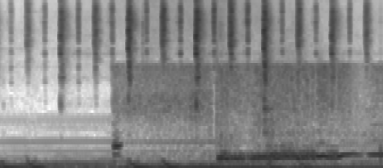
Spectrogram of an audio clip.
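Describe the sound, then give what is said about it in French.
A car engine struggles and sputters, its low throbbing rumble uneven before a strained, rising whine takes over, loud with no voices. “Tu fais genre ta voiture, elle a un souci, alors qu'en fait, non.”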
